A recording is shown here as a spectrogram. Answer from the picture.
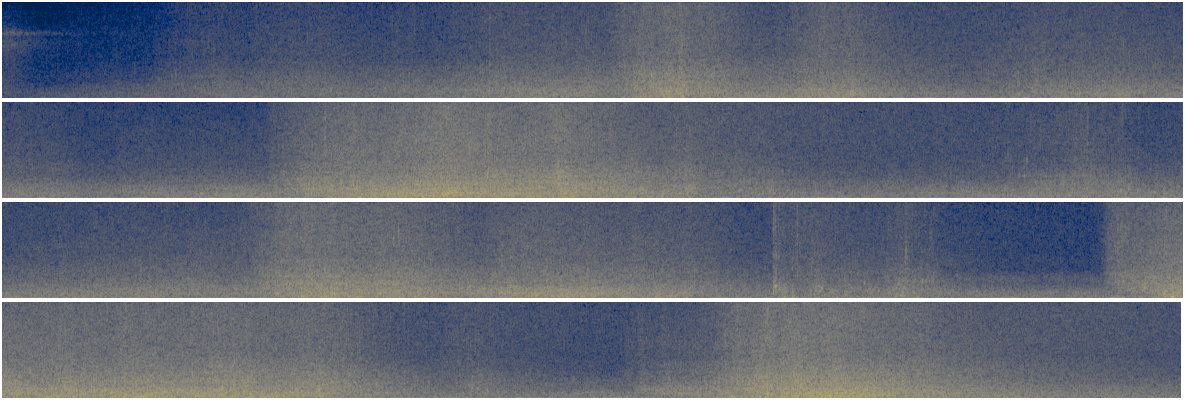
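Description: Ocean surf: waves breaking and washing up a beach, swelling and fading about five times, one every four to five seconds.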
